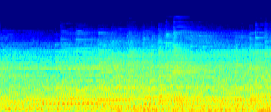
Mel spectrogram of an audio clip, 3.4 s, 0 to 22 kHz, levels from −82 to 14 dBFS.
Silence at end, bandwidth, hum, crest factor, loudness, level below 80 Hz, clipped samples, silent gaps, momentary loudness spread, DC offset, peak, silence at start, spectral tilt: 0 s; 7.6 kHz; none; 12 dB; -15 LUFS; -26 dBFS; under 0.1%; none; 2 LU; under 0.1%; -2 dBFS; 0 s; -7.5 dB/octave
